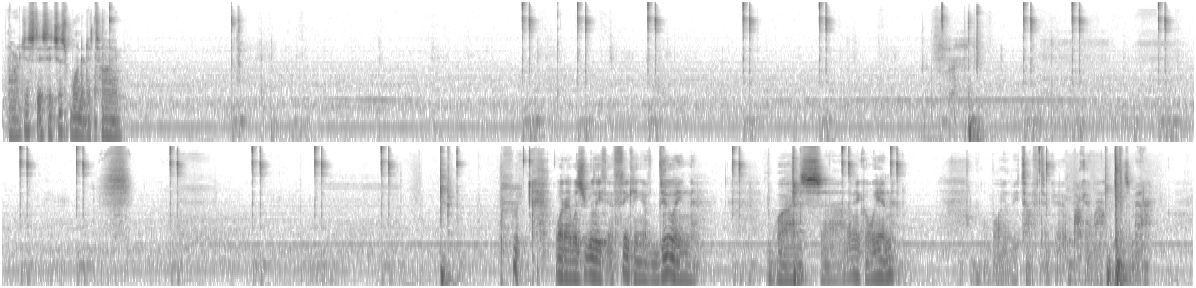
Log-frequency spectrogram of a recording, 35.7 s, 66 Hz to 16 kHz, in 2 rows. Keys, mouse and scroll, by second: 1.8 middle click, 7.9-11.7 drag, 15.5 click, 21.7 click, 23.8 click, 24.7 a, 24.9 right click, 25.6 middle click, 28.9 click, 29.9 Tab, 33.1 middle click, 33.6 click, 34.7 ctrl+l.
